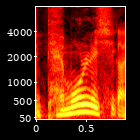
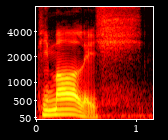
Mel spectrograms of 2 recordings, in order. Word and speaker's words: demolish: 이 발음을 또 많이 틀리는 단어 중에 하나인데 이 demolish가 아니라 demolish 이게 헐다 부시다입니다.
